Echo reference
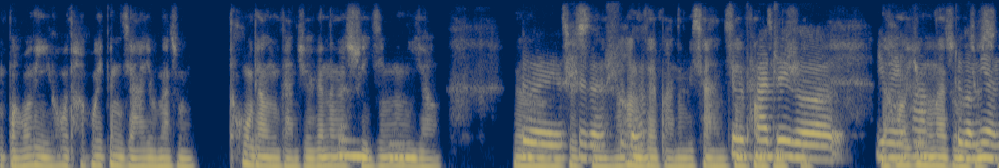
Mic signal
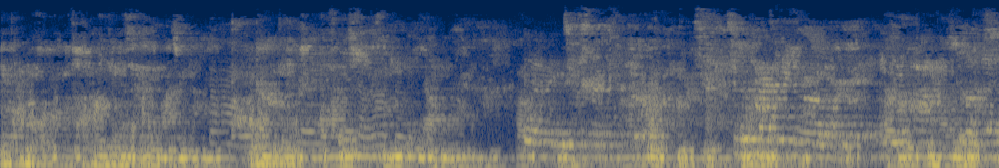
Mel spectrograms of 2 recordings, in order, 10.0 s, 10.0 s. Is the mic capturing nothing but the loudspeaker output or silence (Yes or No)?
No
